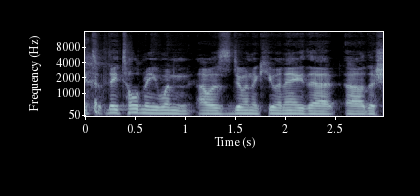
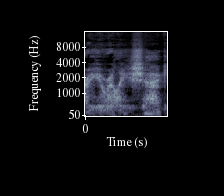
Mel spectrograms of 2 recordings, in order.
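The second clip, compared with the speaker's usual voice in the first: hushed, breathy whisper. Retelling how a young daughter asked a question: imitating a whisper.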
